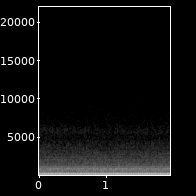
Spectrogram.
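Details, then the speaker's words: Mercedes SLK R170 that wouldn't start with all warning lights on: after reconnecting the battery, light unit wires unplugged, it starts immediately and idles smoothly with a steady low hum, no misses or knocks; fault traced to light switch. "Lähtiskö käyntiikii? Sehän lähti heti"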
